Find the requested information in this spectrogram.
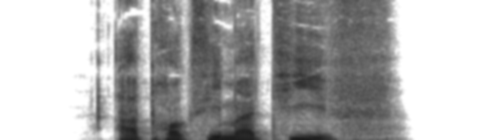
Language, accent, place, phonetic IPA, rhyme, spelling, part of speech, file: German, Germany, Berlin, [apʁɔksimaˈtiːf], -iːf, approximativ, adjective, De-approximativ.ogg
- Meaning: approximate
